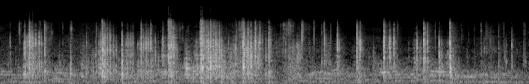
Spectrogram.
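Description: A set of dominoes being shuffled face down on a wooden tabletop: tiles clacking against each other in quick irregular clicks, with the swish of tiles sliding across the wood.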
